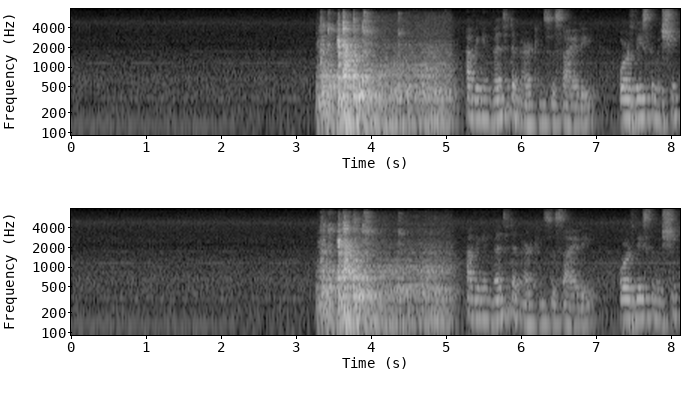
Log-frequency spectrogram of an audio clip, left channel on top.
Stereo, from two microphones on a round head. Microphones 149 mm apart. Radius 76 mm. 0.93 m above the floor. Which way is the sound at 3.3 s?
50° left (ahead or behind).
